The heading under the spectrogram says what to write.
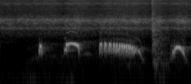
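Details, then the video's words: After dark in a rural village a caged spotted dove coos amid calling frogs. A short note and arched coo precede a long rolling pulsed coo and a last arched coo. A sharp click breaks in near the end over a constant high hum. "cu gáy trong đêm"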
